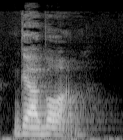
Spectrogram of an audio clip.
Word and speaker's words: gabon: stick with me because to say good night is a lot easier Gabon Gabon just five letters Gabon if you want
